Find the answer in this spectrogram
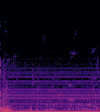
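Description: Steady electrical mains hum, a low buzz with a ladder of even overtones, left exposed in a pause between words.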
